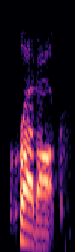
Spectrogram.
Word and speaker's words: Craddock: I'm Dr., and I am excited to have Maggie Craddock. Did I say it right? Craddock.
